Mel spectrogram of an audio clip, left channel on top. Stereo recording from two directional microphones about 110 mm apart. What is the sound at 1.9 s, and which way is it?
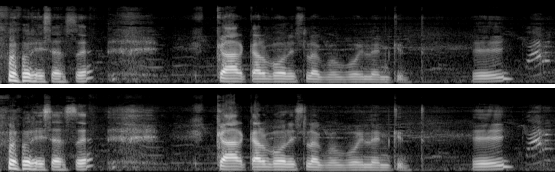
A child's voice, 10° left (ahead or behind).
